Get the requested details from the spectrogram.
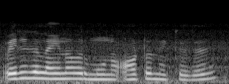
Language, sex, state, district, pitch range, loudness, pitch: Tamil, female, Tamil Nadu, Chennai, 230-260 Hz, -16 LUFS, 255 Hz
